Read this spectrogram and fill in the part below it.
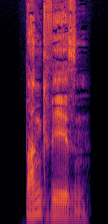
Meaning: banking, banking sector
- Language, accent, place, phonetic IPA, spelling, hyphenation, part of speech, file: German, Germany, Berlin, [ˈbaŋkˌveːzn̩], Bankwesen, Bank‧we‧sen, noun, De-Bankwesen.ogg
